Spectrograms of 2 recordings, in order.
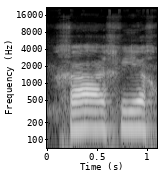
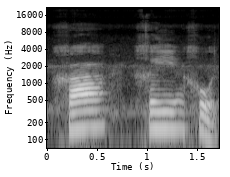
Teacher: Bukan di hidung, tetapi di tengah kerongkongan. Kalau huruf kha di ujung kerongkongan, kha, khi, khu, semacam ada seperti kerokan, kha, khi, khu.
